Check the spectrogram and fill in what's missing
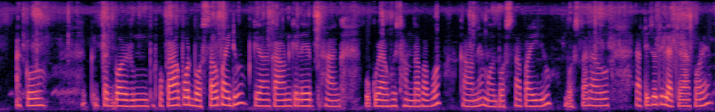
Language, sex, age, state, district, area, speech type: Assamese, female, 30-45, Assam, Sivasagar, rural, spontaneous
